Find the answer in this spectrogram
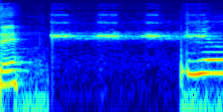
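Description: Cricket-chirp sound effect: a steady high chirring that pulses about three times in a little over a second, the stock cue for an awkward silence after the hesitant "emmm...".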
